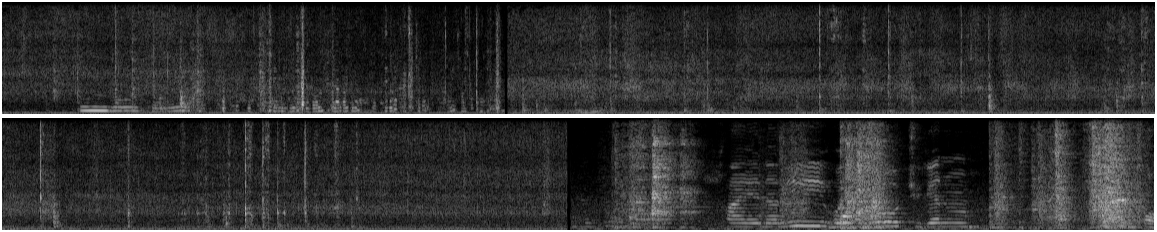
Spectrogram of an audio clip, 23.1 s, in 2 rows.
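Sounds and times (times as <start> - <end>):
chicken sizzling in a pan: 0.0 - 17.2.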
